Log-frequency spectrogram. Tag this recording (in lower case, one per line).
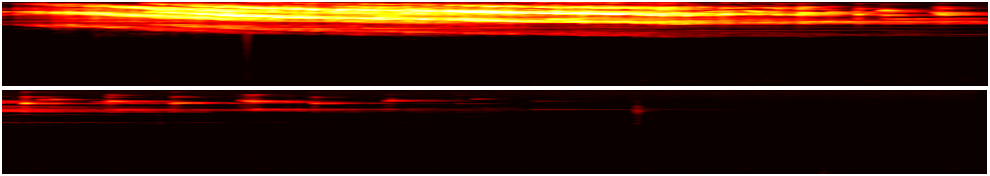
chime
bell
wind chime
